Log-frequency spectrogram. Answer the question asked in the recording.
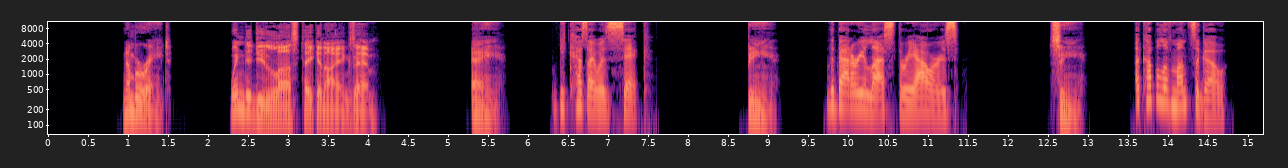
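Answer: C: A couple of months ago.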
